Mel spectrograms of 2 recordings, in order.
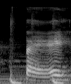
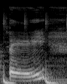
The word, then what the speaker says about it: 得: Wo saya tei harus, ini juga bisa dibaca te, tapi di sini kita pakai yang bacanya tei.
